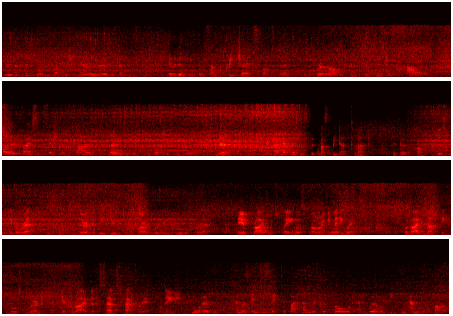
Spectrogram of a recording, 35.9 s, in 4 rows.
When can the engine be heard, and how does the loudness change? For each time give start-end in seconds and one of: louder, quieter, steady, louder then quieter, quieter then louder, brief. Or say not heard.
0.0-15.2 louder
17.1-22.1 steady.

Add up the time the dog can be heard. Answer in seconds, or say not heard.
2 s.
